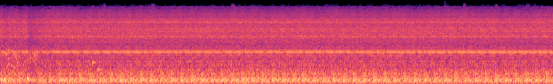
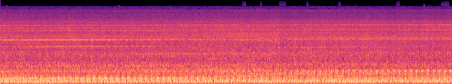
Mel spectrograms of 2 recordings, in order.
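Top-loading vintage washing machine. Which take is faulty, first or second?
first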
